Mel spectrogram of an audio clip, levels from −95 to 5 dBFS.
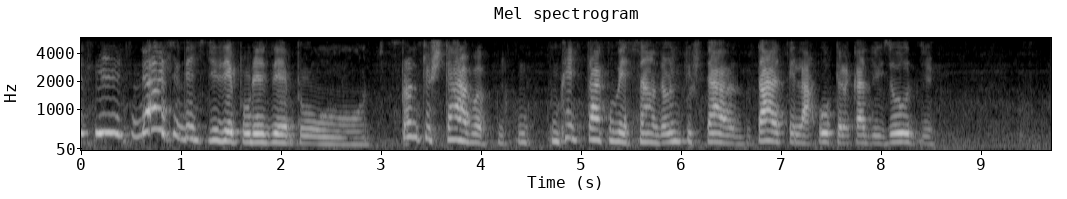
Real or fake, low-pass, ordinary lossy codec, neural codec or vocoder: fake; 5.4 kHz; none; codec, 24 kHz, 6 kbps, HILCodec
